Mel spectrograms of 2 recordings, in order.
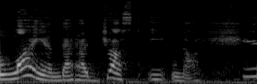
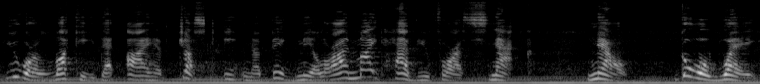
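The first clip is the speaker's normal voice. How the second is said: loud, commanding lion voice; warn, then loudly order them off; imperious big-beast dismissal; stern lion; 2 semitones lower, 7 dB louder than usual. Acted.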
